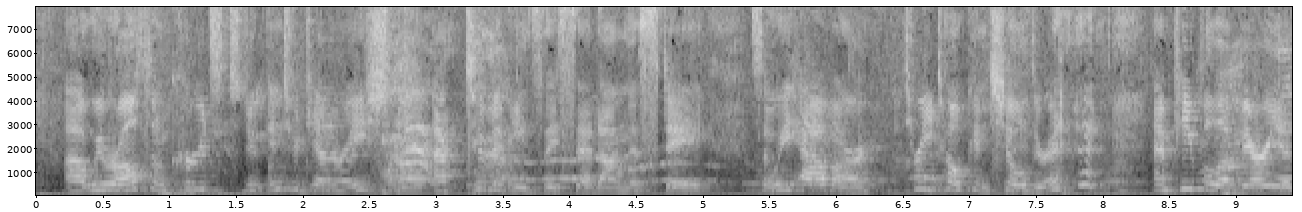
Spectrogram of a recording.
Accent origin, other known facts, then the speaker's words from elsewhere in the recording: Camrose, Alberta, Canada; We're from Camrose, Alberta, and we're pastors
